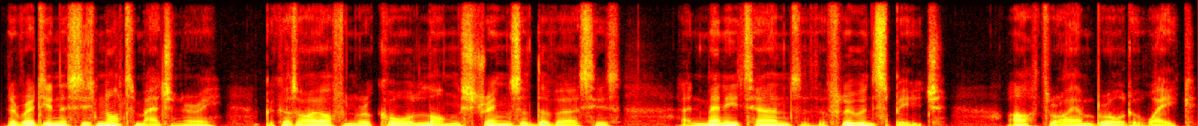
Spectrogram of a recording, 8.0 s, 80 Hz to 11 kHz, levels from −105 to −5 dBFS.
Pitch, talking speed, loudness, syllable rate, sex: 110 Hz, 195 wpm, -19 LUFS, 6.0 syllables/s, male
